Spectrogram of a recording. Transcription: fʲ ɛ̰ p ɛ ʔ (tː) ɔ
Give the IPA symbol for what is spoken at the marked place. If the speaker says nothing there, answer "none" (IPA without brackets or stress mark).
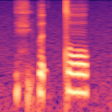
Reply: tː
